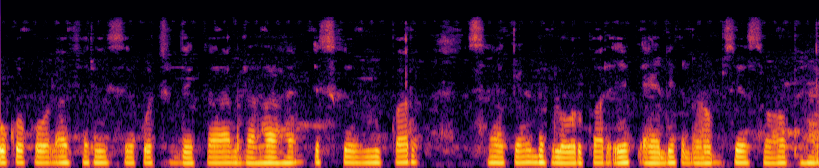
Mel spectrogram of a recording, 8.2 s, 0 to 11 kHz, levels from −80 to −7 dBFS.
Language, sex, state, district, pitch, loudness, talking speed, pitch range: Hindi, male, Odisha, Khordha, 110 Hz, -18 LUFS, 130 wpm, 110-115 Hz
